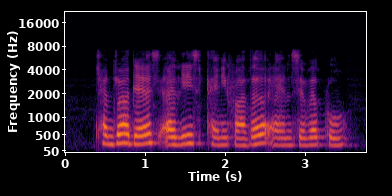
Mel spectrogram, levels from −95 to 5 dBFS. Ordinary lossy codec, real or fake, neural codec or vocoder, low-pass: none; fake; codec, 24 kHz, 3 kbps, HILCodec; 7.2 kHz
